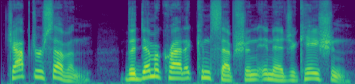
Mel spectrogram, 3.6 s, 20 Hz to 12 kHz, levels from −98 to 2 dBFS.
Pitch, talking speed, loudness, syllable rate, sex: 165 Hz, 120 wpm, -18 LUFS, 5.5 syllables/s, male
